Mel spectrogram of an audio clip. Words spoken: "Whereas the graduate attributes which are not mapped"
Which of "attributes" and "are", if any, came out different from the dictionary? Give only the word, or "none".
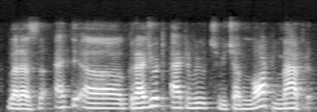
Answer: none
